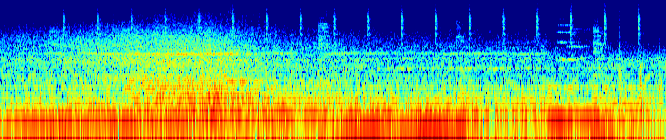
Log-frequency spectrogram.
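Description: Low rumble and tyre noise of a car driving by on a city street at night, swelling and fading in the middle. Underneath is an electronic score of light, regular ticks and a thin held tone. Near the end a brighter chime and quicker ticks come in.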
